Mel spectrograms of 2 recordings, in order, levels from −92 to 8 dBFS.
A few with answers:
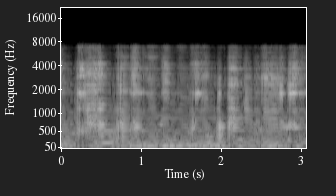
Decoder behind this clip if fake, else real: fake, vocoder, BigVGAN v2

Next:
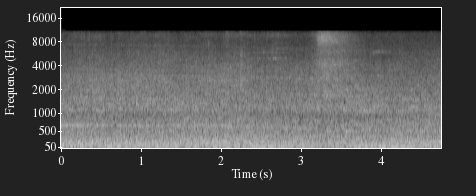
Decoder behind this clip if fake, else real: real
